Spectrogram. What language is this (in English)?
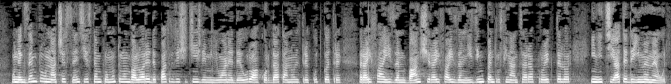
Romanian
